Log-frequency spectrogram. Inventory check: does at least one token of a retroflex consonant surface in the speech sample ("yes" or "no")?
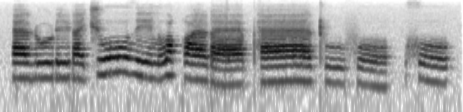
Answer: yes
